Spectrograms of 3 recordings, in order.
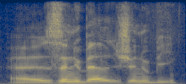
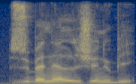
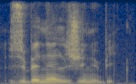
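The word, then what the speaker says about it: Zubenelgenubi: correspond précisément à l'étoile Zénubel Genubi. Je vais vous la montrer. Une drôle de prononciation. Zubenel Genubi.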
